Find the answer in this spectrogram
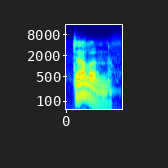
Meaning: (verb) 1. to count, to enumerate 2. to determine the number of 3. to matter, to be of significance; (noun) plural of tel
- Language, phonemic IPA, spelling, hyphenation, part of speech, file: Dutch, /ˈtɛ.lə(n)/, tellen, tel‧len, verb / noun, Nl-tellen.ogg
